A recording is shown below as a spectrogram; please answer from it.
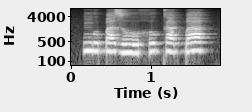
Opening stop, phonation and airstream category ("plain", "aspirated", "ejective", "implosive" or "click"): implosive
